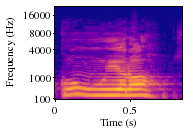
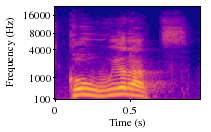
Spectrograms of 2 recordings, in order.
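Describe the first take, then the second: First: The word ends with a soft h sound. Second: The word ends with a clear t sound. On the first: The speaker calls it wrong. "Salah itu kan?" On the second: The speaker calls it right. "tetap dibaca"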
